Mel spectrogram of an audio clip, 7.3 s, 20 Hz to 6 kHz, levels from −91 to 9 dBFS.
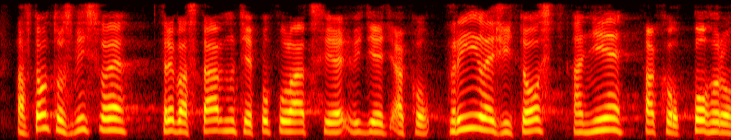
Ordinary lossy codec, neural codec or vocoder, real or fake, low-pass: none; autoencoder, 48 kHz, 32 numbers a frame, DAC-VAE, trained on Japanese speech; fake; 5.4 kHz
